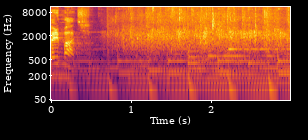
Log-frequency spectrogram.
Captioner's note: applause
